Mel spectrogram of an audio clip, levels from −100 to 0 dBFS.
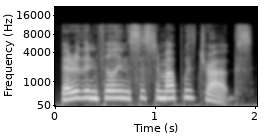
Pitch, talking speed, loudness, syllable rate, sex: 245 Hz, 235 wpm, -17 LUFS, 5.6 syllables/s, female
